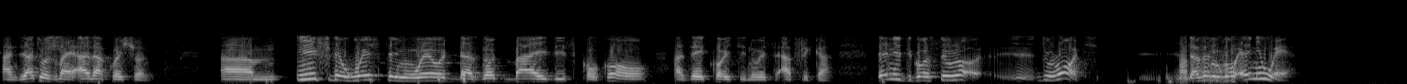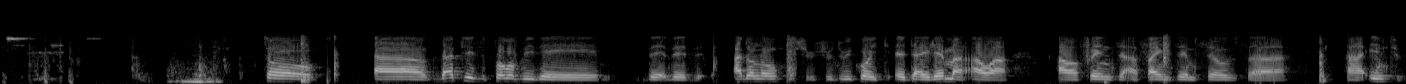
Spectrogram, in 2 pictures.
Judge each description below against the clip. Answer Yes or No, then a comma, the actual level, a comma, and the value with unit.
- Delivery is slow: Yes, slow, 130 wpm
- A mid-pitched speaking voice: No, low, 125 Hz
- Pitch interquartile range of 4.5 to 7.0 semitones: Yes, average, 5.3 semitones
